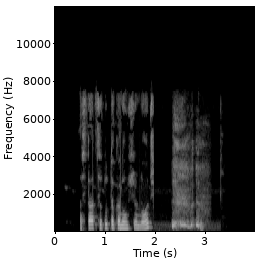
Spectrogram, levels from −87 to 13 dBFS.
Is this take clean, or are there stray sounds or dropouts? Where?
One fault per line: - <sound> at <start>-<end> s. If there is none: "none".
- cough at 2.3-3.1 s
